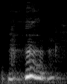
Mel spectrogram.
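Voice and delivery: loud, high burst of laughter; sudden high giggle; short laugh. Real, not acted. Laughs at own put-down.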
